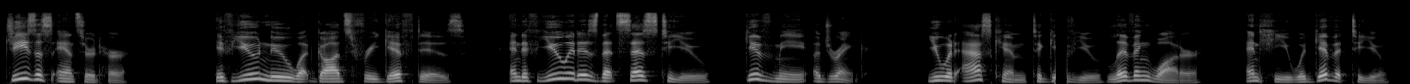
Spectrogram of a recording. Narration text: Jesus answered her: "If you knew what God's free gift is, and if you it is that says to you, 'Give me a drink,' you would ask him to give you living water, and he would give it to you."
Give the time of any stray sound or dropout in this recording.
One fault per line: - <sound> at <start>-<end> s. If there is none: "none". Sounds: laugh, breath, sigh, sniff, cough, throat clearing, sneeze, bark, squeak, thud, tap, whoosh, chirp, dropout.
- dropout at 10.6-10.7 s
